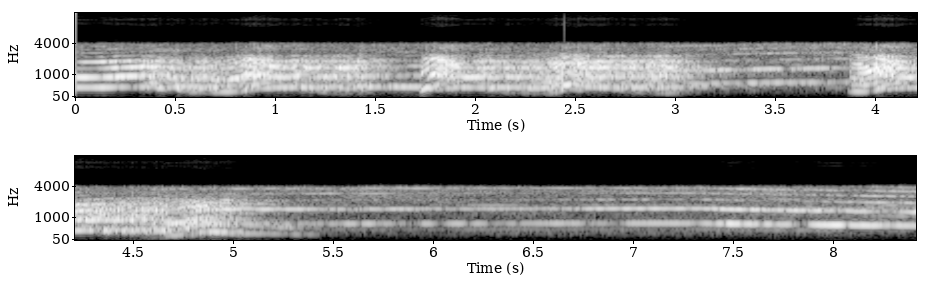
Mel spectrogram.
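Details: Molly the dog howls over a tornado siren in three bursts of wavering, quavering cries during the first five seconds. Then the siren's smooth, steady tones carry on alone, and a faint howl returns near the end.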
